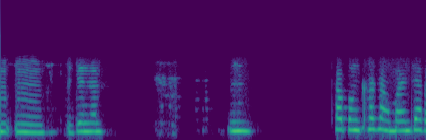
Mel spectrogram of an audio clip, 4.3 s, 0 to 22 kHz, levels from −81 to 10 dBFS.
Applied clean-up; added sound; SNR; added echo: none; none; none; none.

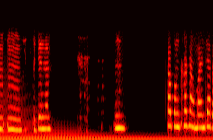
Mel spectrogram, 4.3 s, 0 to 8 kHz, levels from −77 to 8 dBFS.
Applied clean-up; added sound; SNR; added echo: none; Keyboard (musical); 10 dB; none.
